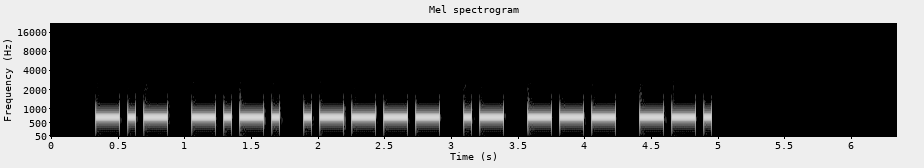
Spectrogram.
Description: Morse code, heard as a keyed tone, about 19 wpm, 700 Hz. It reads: KC1AOG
